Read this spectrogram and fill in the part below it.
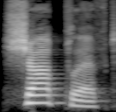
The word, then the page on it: shoplift: British English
